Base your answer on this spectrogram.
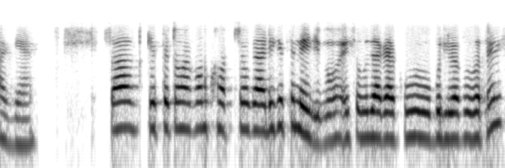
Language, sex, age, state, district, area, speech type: Odia, female, 45-60, Odisha, Angul, rural, conversation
